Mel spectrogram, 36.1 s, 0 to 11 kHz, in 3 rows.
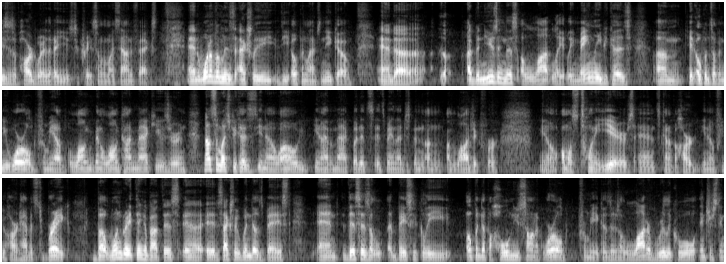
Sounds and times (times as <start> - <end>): Speech: 0.0 - 20.4, 21.0 - 36.1.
